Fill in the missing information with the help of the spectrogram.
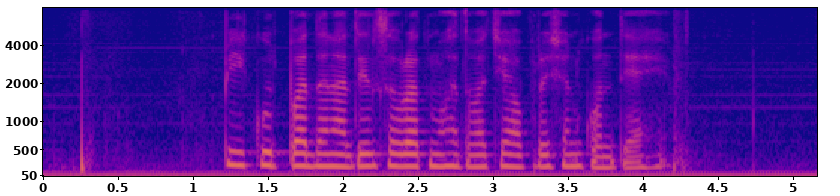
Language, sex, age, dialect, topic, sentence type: Marathi, female, 31-35, Standard Marathi, agriculture, question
